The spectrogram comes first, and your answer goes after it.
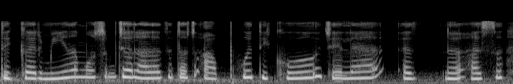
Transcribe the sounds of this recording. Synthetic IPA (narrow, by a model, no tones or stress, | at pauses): t̪eːɡəɾmiːd̪aːmoːsəmt͡ʃəlaːd̪aːt̪eːt̪ʊsaːpued̪ɪkʰːoːd͡ʒeːlɛː | əs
